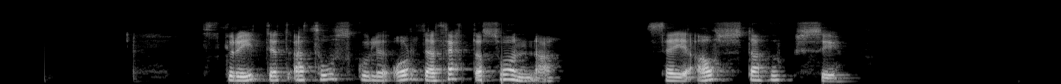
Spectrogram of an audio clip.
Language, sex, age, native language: Icelandic, female, 60-69, Swedish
